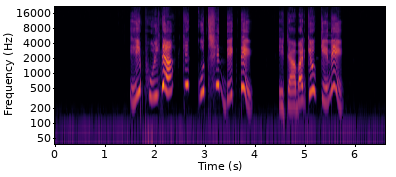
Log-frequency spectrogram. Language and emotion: Bengali, disgusted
